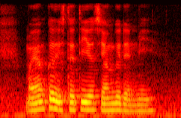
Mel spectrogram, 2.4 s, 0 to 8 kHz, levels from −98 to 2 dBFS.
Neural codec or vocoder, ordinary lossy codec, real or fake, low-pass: none; none; real; 7.2 kHz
